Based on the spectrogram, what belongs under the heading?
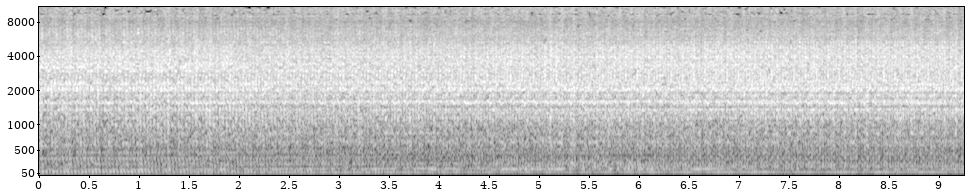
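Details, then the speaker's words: Worn-piston knock in a Panther Touring matic diesel that overheats and loses coolant: rough, rattly idle with a dull knock from used pistons slapping the new cylinder liners. "Jadi suara mesin yang asar itu diakibatkan oleh suara knoking dari ketukan seher terhadap dinding silinder atau liner."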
